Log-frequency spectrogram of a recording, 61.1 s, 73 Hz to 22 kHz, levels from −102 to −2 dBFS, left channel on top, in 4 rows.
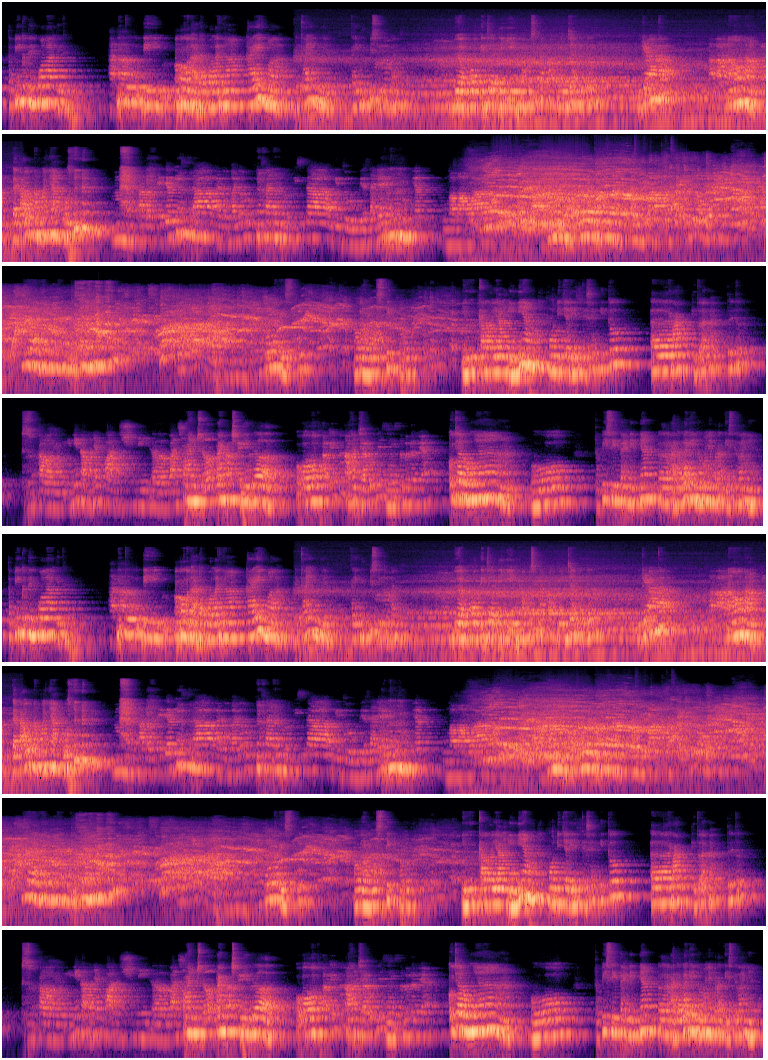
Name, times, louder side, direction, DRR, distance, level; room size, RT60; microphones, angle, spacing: voice 1, 0.2-1.4 2.3-5.6 6.0-6.6 7.0-7.9 9.0-10.7 11.1-11.8 12.7-13.2 14.5-15.0 15.5-16.8 17.6-17.8 18.8-19.3 20.4-20.9 22.9-23.4 26.2-27.7 30.9-32.9 35.8-36.3 37.6-38.1 38.5-38.8 39.7-41.2 41.5-42.4 42.7-42.9 43.5-44.2 44.5-44.8 45.1-45.3 46.2-46.4 49.5-49.7 50.1-50.3 50.6-51.3 51.7-52.1 52.7-52.9 53.5-53.7 54.8-56.0 56.4-57.0 57.8-60.9, right 1 dB, 20° right, -4 dB, 0.6 m, -24 dB
voice 2, 2.1-2.7 7.4-8.0 8.6-9.4 12.7-13.5 14.1-14.7 15.2-15.3 16.1-16.2 17.5-23.7 24.1-27.3 27.8-30.2 34.0-36.6 37.7-38.3 46.3-50.9 51.9-54.4 56.4-57.0, left 1 dB, 35° left, -6 dB, 0.7 m, -34 dB
sound 1, 5.8-15.7, right 1 dB, 10° left, 1.2 m, -35 dB
Laughter, 24.4-40.1 40.4-40.5 41.1-41.2 41.7-41.9 43.0-43.1, left 2 dB, 70° left, 0.5 m, -29 dB
3.6 x 2.3 x 2.4 m, 1.4 s
head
